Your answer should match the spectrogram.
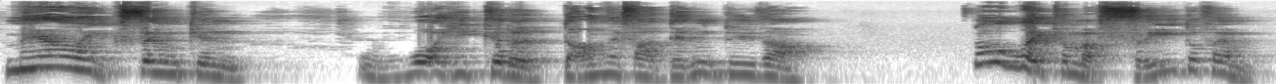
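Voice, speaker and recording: A man playing a gruff, cocky older soldier in an audio drama, blustering and colloquial, recorded with an echo. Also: high voice, sing-song, a little slow, darkish tone. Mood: scornful. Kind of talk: fan audio drama acting. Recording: echoey, reverberant room sound.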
